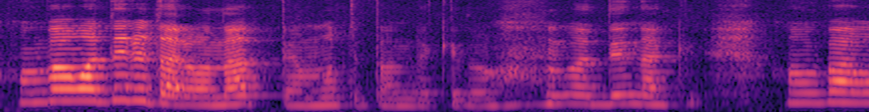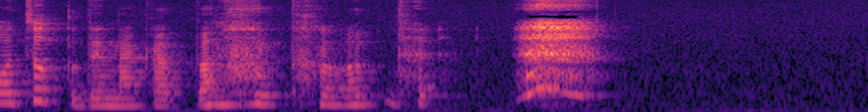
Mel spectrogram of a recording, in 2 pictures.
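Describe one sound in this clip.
A young woman speaks cheerfully and close to a microphone.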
